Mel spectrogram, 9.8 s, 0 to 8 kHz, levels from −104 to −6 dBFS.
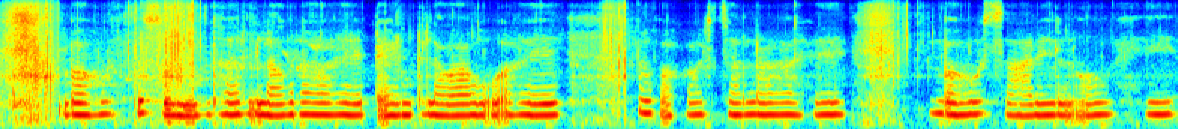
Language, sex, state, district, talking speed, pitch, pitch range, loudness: Hindi, female, Bihar, Sitamarhi, 105 wpm, 235 Hz, 230-245 Hz, -22 LUFS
